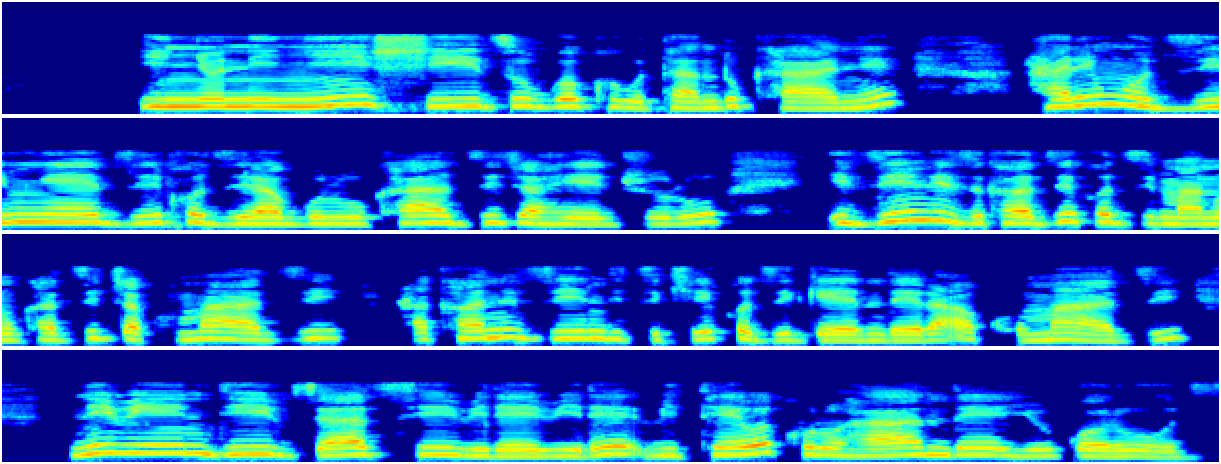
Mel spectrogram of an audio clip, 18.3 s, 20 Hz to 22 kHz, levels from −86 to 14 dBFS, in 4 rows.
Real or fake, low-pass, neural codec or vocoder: real; 7.2 kHz; none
